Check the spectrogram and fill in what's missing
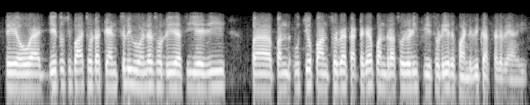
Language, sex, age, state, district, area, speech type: Punjabi, male, 30-45, Punjab, Kapurthala, urban, conversation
